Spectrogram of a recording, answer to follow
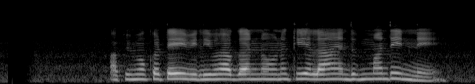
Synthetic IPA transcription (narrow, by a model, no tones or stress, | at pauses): apimokəʈejʋiliʋaɦaɡanːoːnəkijəlaːɛnd̪umːand̪inːeː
